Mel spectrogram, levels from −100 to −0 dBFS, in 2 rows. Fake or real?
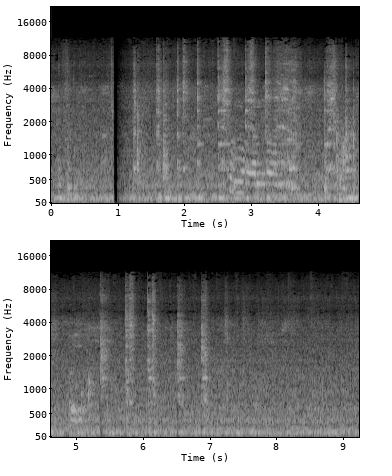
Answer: real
